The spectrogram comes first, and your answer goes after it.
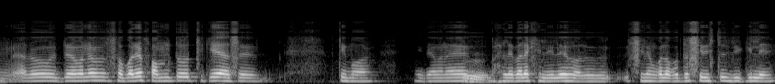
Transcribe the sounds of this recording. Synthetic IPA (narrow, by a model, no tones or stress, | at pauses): a̰ɹuetiamanɛsɔbɔɹɛpʰɔmtʊtʰikɛasɛ | timɔɹ | etiamanɛbʱalɛbʱalɛkʰelilɛɦoalsilɔŋkɔlɔɡɔt̬ɔsiɹistubikilɛ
